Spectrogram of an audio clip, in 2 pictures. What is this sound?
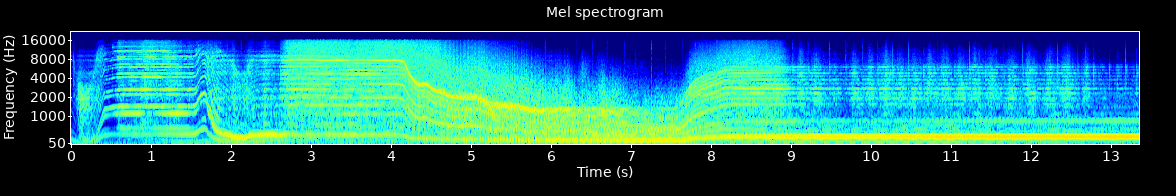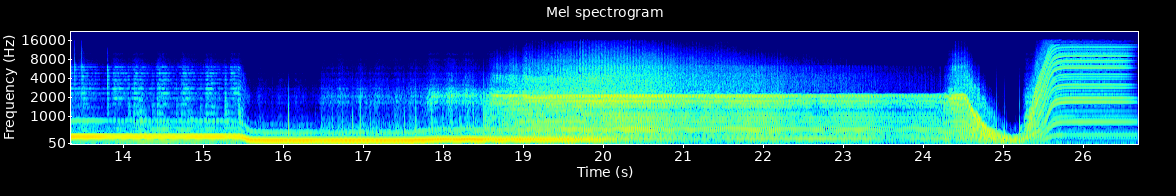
Ya Weirdo
Kinda weird sound for the Morphagene. No splices set. Great live sound.
weird, morphagene, styled, strange, mgreel, synthesized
